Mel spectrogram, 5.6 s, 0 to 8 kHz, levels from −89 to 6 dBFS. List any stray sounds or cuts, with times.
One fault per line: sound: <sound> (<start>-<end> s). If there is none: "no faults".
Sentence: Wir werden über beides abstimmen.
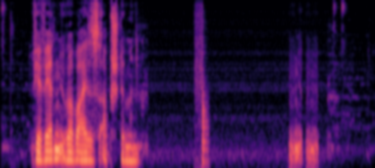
sound: thud (2.9-3.2 s)
sound: laugh (4.3-4.8 s)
